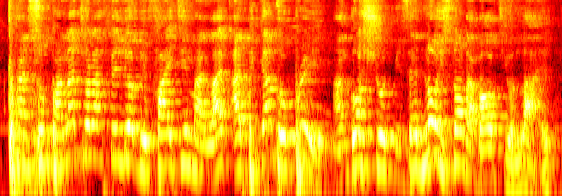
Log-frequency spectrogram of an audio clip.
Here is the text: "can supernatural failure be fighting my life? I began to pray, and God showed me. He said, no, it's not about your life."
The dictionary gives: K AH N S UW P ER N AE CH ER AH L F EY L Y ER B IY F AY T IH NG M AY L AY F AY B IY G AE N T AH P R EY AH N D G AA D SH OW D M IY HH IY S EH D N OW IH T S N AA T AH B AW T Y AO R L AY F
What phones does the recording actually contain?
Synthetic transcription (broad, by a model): K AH N S UW P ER N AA CH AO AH L F EY L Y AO B IY F AY T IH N M AY L AY F AY B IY G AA N T AH P R EY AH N G AA D SH OW D M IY IY S EH D N OW IH T S N AA T AH B AW T Y AO L AY F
